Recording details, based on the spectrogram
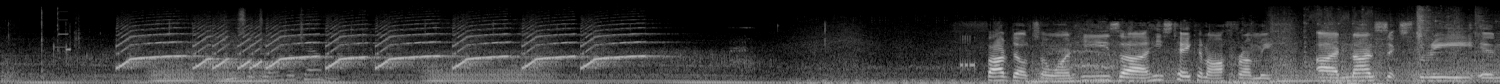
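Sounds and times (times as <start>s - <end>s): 
police car siren in a video game wailing in rising yelps: 1.1s - 7.4s
speech: 9.9s - 15.0s.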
